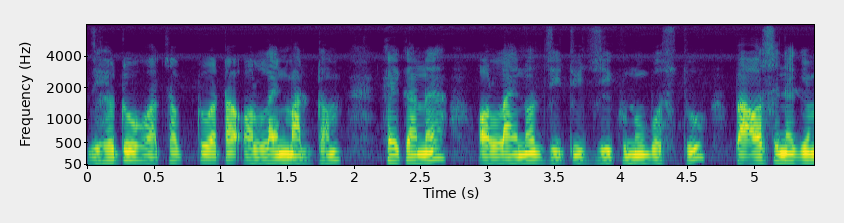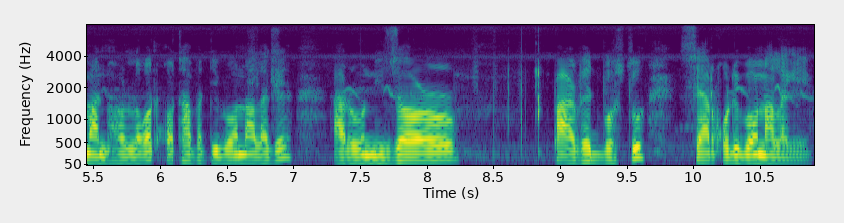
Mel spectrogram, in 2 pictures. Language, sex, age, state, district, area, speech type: Assamese, male, 30-45, Assam, Morigaon, urban, spontaneous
